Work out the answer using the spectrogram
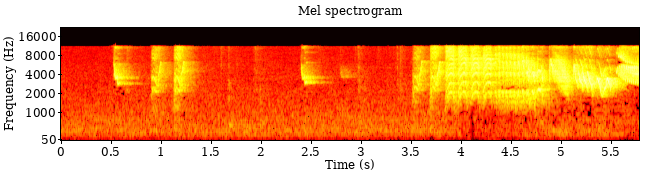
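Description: A chestnut-bellied seed finch gives a few bright, high separate notes, then bursts into a long rapid warble of fast trills and sweet whistles.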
